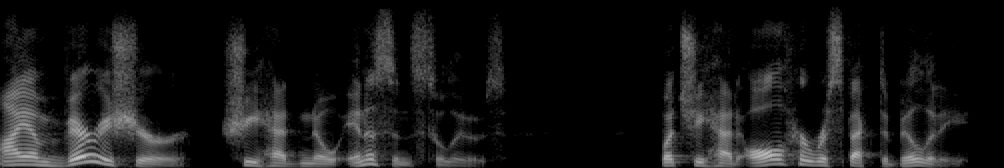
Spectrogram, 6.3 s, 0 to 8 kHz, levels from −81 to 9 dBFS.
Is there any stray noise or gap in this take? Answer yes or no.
no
